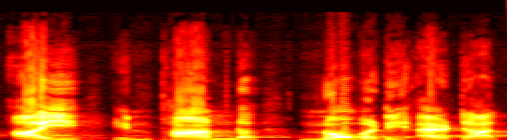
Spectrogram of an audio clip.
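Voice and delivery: slow, deliberate sentence reading; slow example read. Shown as a demonstration. Teacher showing the alternative sentence slowly. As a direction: lay the sentence out word by word. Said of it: "अगर यहाँ did not ना होता".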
